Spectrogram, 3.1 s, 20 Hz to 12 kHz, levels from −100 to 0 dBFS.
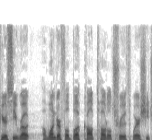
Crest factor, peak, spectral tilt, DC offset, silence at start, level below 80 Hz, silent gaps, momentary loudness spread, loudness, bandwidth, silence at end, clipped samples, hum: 18 dB; -14 dBFS; -5.5 dB/octave; under 0.1%; 0 s; -70 dBFS; none; 5 LU; -32 LUFS; 10.5 kHz; 0 s; under 0.1%; none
